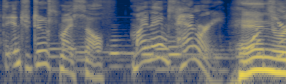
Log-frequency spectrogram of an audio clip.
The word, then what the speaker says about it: Henry: My name is Henry. It rhymes with friendly. It also rhymes with Schmenry.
